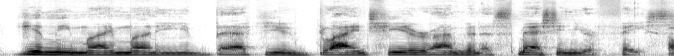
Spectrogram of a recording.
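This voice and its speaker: Putting on a hissing character voice, a man speaks at medium pitch and a moderate pace in a flat, monotone delivery. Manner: hissing, menacing.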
